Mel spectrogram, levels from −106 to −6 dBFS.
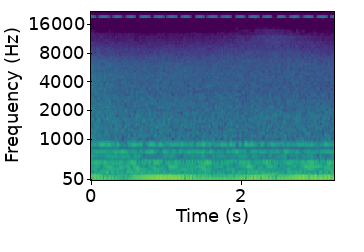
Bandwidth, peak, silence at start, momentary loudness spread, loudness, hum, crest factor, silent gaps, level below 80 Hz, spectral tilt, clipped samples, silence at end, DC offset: over 20 kHz; -20 dBFS; 0 s; 7 LU; -33 LUFS; none; 10 dB; none; -40 dBFS; -8.5 dB/octave; under 0.1%; 0 s; under 0.1%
